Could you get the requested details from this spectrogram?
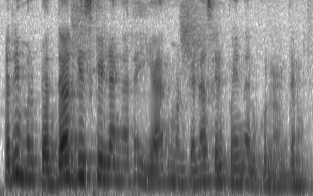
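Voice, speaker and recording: A woman's voice: on the high side, animated, mellow. A woman, telling a personal memory in an earnest, storytelling way. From Andhra Pradesh, India. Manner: fast, earnest storytelling with frequent restarts. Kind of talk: personal reminiscence.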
